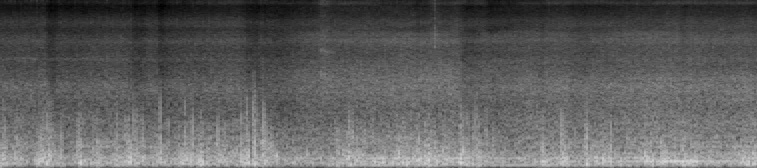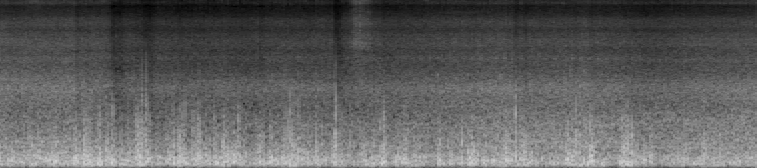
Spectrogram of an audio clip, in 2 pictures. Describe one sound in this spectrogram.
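Traffic rumbles steadily along a busy road, heard from inside a moving vehicle.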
